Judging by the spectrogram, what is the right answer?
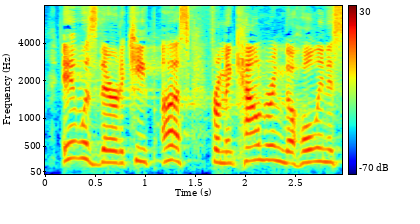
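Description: In a raised, projected voice, a man speaks fairly quickly with ordinary pitch variation. His tone is bright and sharp. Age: 50s. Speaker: pastor. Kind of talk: sermon. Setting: church.

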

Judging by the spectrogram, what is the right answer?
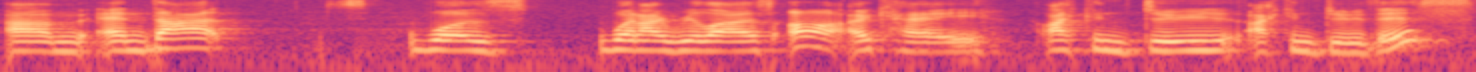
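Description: A woman with an Australian accent, monotone, flat intonation, and a fairly slow pace. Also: medium pitch for a woman. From regional Queensland, Australia (Roma). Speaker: engineering consultant. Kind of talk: interview.

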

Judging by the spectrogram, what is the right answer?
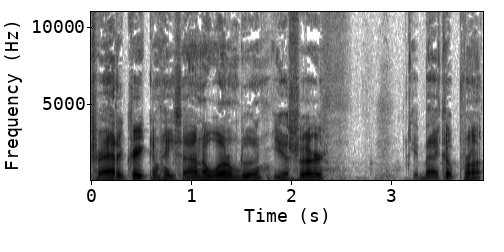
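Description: In a rural Southern US accent, a man talks at a medium pitch and a fairly quick pace. His intonation is lively, and the sound is dry and close with no echo. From western Tennessee, rural lake area. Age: 50s. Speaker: duck hunting guide. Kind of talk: casual interview chat. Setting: in a duck blind on a lake.

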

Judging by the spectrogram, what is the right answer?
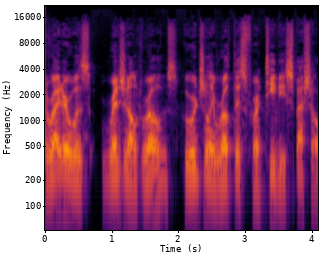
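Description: Speaking at a fairly quick pace, this man has a plain, everyday voice with a fairly low pitch. His pitch varies in an ordinary way on a very clean recording with a silent background. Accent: American. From United States. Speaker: podcast host and law professor. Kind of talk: educational podcast monologue.

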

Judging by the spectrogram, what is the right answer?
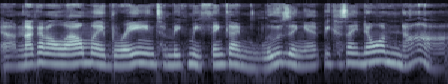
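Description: A woman with a plain, everyday voice, a fairly high pitch and a fairly quick pace in a very clean recording with a silent background. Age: 30s. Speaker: podcast host. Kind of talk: casual solo monologue. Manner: casual, laughing often.

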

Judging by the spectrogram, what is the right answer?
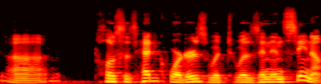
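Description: Speaking with an American accent, a man talks at a medium pitch. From Northern California (Oakland). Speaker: financial planner. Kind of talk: interview.

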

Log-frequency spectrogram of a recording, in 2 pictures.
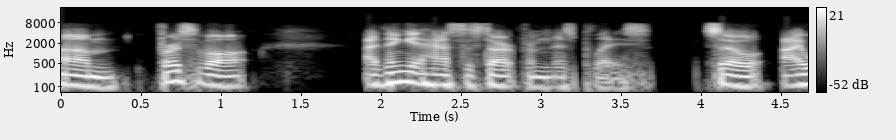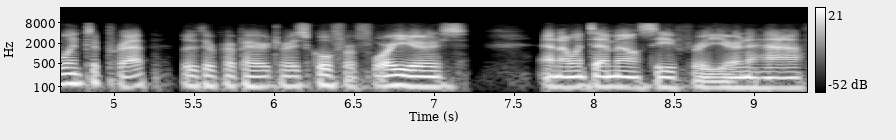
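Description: Fairly even intonation and a moderate pace in a plain, everyday voice. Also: man, fairly low pitch for a man. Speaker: worship musician. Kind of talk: casual interview.

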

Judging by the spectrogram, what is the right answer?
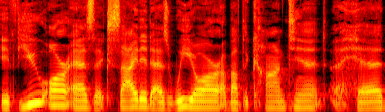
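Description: A man with an American accent has a plain, everyday voice. His pitch is fairly high, with ordinary variation. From US South, small-town Georgia. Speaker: wealth advisor, podcast host. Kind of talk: scripted podcast introduction.

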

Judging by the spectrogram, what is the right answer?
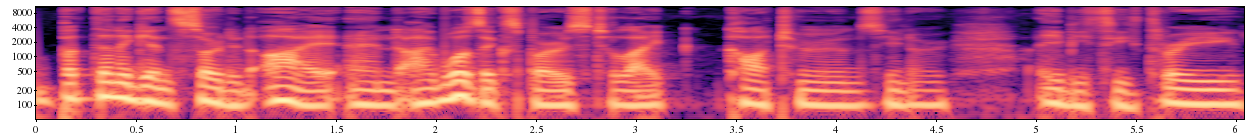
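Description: Somewhat breathy, a man speaks at a very slow pace with a fairly low pitch and ordinary pitch variation. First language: Tamil. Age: 20s. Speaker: podcast host. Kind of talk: solo podcast monologue, casual. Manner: casual, rambling, filler-heavy.

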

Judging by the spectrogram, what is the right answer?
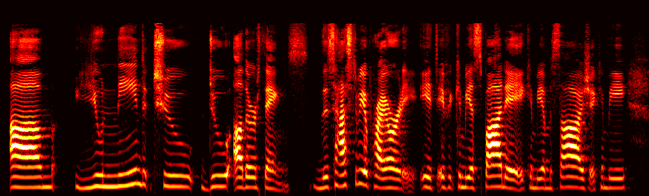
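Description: Over a quiet background, a woman talks at a medium pitch with a bright, sharp tone. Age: 40s. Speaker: podcast host and business coach. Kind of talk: solo podcast monologue. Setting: live recording. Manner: casual, with fillers and restarts.

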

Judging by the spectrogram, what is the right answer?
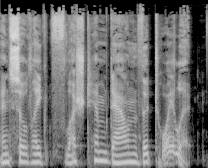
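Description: Soft-spoken delivery comes at a fairly slow pace. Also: man. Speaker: podcast host. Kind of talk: casual news roundup. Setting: hotel room. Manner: soft-spoken, talking quietly.

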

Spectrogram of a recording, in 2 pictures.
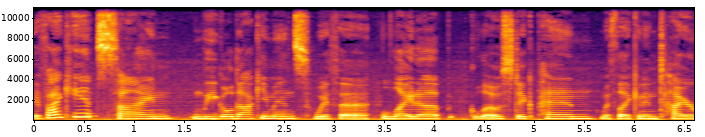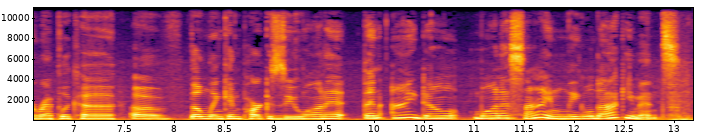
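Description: Amid noticeable background noise, a woman speaks at a fairly slow pace with very even loudness. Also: medium pitch for a woman, ordinary pitch variation, hardly any pauses. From US Midwest (Wisconsin). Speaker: podcast host. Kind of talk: solo casual monologue. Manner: animated.

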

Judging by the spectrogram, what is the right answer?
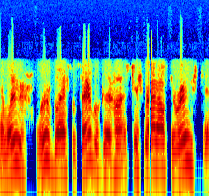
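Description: Speaking very fast in a Southern US accent, a man with a high pitch keeps his intonation fairly even. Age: 30s. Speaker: turkey call maker and competition caller. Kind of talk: casual interview.

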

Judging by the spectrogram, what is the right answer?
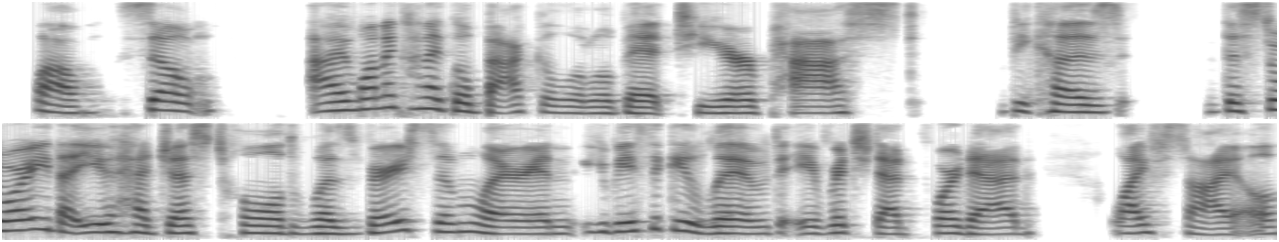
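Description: A woman speaks at a medium pitch and moderate pace in an unremarkable speaking voice with ordinary pitch variation. The recording is very clean, with a silent background. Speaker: podcast host. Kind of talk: interview.

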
